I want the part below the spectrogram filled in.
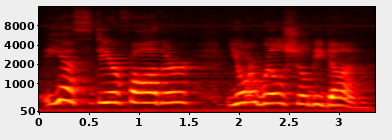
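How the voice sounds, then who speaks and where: Woman as an earnest storybook young prince, unhurried. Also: extremely high pitch, lively intonation, darkish tone, roomy sound, pitched above the performer's own voice, exaggerated voice. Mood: dutiful. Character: young prince, later king, earnest and trusting.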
